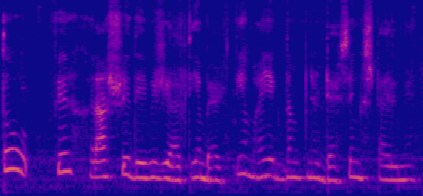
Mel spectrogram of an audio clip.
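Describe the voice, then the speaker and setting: Mellow-voiced woman storyteller. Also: mid-range voice, brisk, slight background noise. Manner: conversational, retelling with fillers. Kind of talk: casual story narration.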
